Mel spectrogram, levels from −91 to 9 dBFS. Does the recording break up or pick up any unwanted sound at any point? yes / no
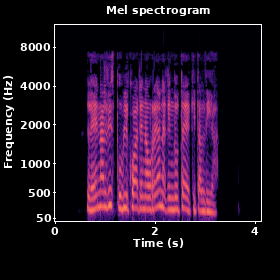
no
